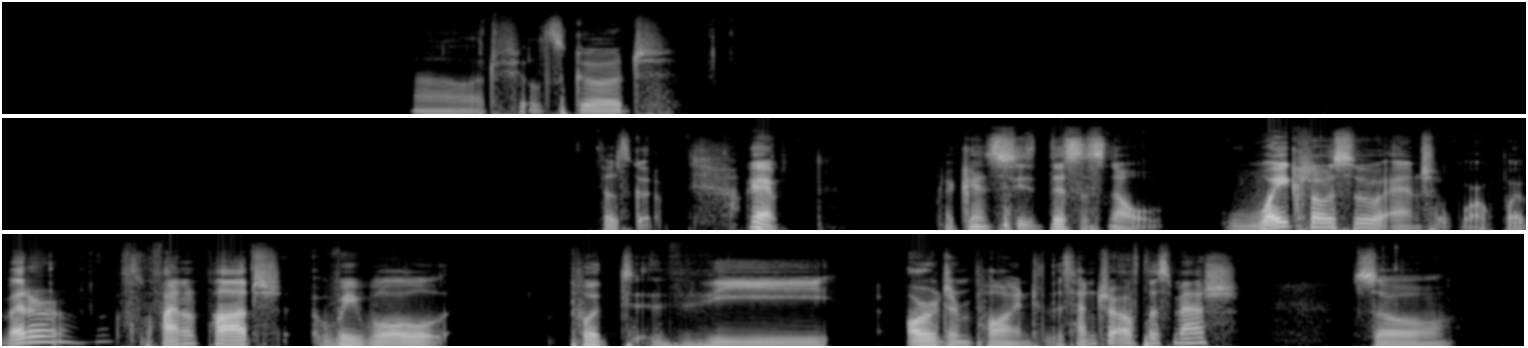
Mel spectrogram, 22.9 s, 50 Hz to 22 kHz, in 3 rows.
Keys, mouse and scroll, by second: 3.5 s, 11.1 Tab, 11.6-12.0 ctrl+middle drag, 13.1 ctrl+middle click, 13.8 ctrl+middle drag, 15.3 Tab, 15.7 ctrl+middle click, 20.9-21.9 ctrl+middle drag.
